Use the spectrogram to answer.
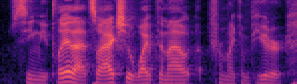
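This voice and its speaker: A man is speaking with ordinary pitch variation. His pace is very fast. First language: French. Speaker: gaming podcast host. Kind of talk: casual chat.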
